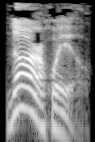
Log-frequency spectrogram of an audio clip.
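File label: "narwhale", British English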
